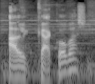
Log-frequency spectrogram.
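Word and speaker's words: Alcáçovas: siete años antes del descubrimiento de América, se firma un tratado llamado el de Alcacobas, el nombre es difícil de pronunciar porque es etrújula la palabra, Alcacobas,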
